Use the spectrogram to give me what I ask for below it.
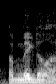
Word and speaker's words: amygdala: Let me see if I can say it correctly, the amygdala. You did good, amygdala.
